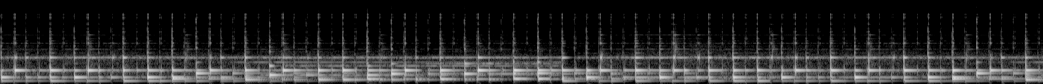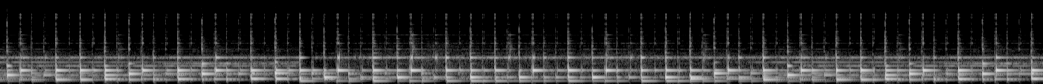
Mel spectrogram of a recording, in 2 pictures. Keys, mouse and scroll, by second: 6.2 click, 9.3-17.8 drag, 10.5-11.5 shift+drag, 20.5 click.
